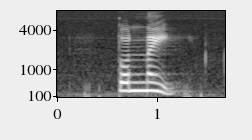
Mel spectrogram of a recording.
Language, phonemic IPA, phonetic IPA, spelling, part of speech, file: Tamil, /t̪onːɐɪ̯/, [t̪o̞nːɐɪ̯], தொன்னை, noun, Ta-தொன்னை.ogg
- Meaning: a cup made of plantain or any other leaf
